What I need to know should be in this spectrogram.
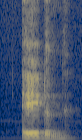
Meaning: Eden (mythological garden in Genesis)
- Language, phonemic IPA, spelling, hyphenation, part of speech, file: Dutch, /ˈeː.də(n)/, Eden, Eden, proper noun, Nl-Eden.ogg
